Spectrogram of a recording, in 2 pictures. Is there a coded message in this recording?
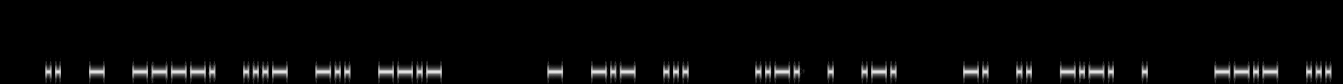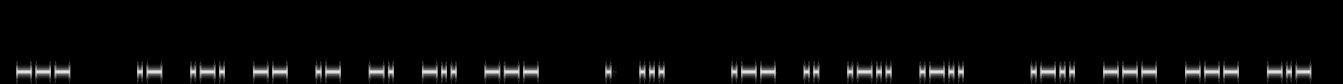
Yes: Morse code from 0.5 to 26.5 s, heard as a keyed tone, about 25 wpm, spaced as for 18 wpm, 590 Hz. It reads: IT9VDQ TKS FER NICE QSO ARMANDO ES WILL LOOK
